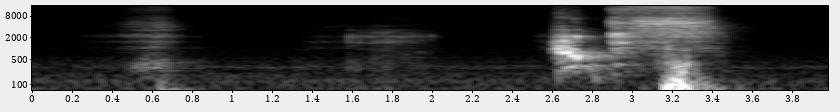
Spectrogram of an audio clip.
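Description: Short in-breaths build up to one forceful sneeze; an ordinary single sneeze.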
